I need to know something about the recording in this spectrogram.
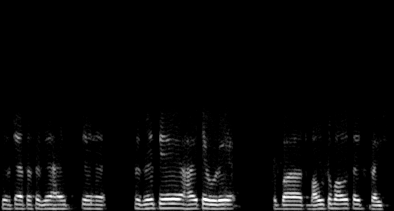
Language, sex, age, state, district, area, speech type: Marathi, male, 18-30, Maharashtra, Sangli, urban, conversation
